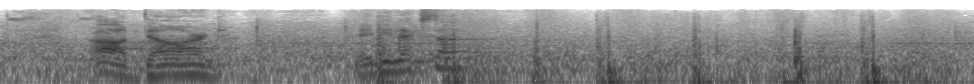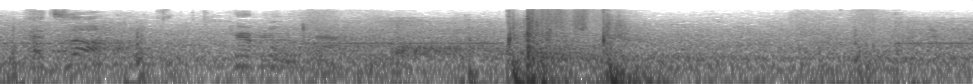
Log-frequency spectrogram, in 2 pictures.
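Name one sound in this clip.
Heavy footsteps thud across a hard floor.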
